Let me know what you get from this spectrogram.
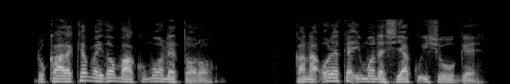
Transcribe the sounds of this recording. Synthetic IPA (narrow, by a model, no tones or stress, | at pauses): dokaːɾɛkɛmaiðɔmakumɔnɛtɔɾɔ | kana̰ʔoɾɛkɛʔimɔnɛɕjakuiɕoːɡɛ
